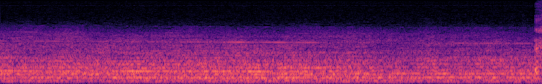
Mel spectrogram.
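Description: Airplane flying overhead, a steady drone.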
